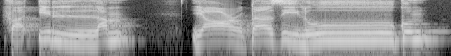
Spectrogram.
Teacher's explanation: اکثر لوگ جو پڑھتے ہیں کہ وہ سوچتے ہیں کہ پہلے نون بھی پڑھا جائے گا پھر لام پڑھا جائے گا، ایسا نہیں ہے ، فَإِن لم نہیں پڑھیں گے، فَإِلَّمْ يَعْتَزِلُوكُمْ، ٹھیک ہے، وَيُلْقُوا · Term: ادغام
